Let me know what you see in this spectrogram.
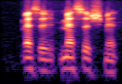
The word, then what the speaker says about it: Messerschmitt: How do you... – Messerschmitt.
